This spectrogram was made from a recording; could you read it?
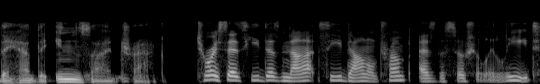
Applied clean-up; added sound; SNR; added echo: none; none; none; none.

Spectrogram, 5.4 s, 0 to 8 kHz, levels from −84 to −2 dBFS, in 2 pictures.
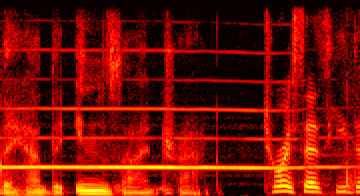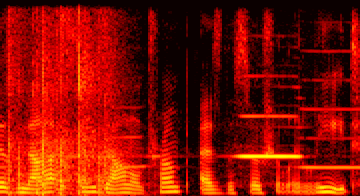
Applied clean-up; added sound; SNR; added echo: none; Wind instrument, woodwind instrument + Bird; 1 dB; none.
